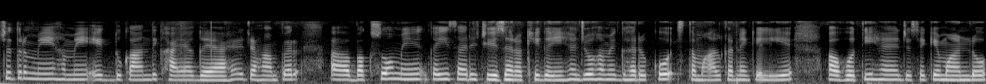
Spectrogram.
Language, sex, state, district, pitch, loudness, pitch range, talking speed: Hindi, female, West Bengal, Purulia, 220 Hz, -16 LUFS, 210-235 Hz, 195 wpm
